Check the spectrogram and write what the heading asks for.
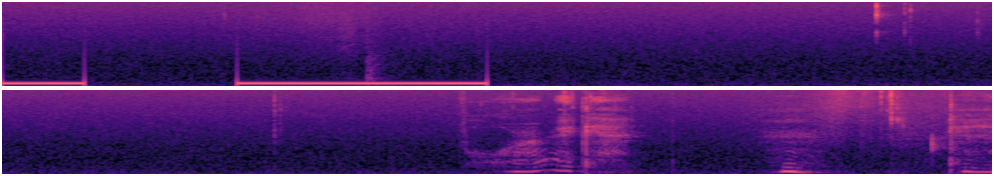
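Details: Simulated pure-tone hearing test beeps in an ASMR ear-exam roleplay: steady low tones, one short then one longer, then faint whispering, while the listener counts the beeps.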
